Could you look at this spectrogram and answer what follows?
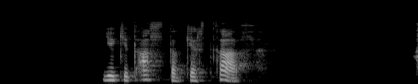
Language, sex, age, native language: Icelandic, female, 30-39, Icelandic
